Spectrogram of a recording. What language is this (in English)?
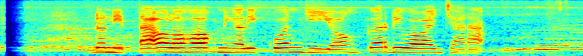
Sundanese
